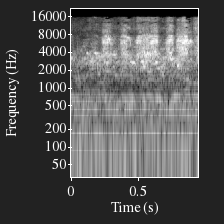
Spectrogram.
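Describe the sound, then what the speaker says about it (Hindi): Caged bulbuls at a Dammam bird market in Saudi Arabia give rapid, overlapping high chirps, continuous and near, over a low hum of market chatter. "यहाँ भी बुलबुल है।"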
